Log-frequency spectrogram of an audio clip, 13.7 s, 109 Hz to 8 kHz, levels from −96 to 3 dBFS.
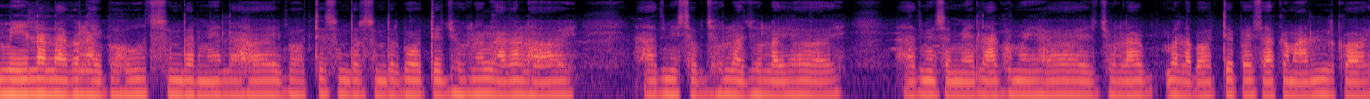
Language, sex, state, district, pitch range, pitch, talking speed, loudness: Maithili, male, Bihar, Samastipur, 120-125 Hz, 125 Hz, 130 wpm, -30 LUFS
